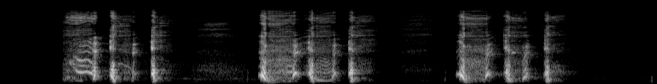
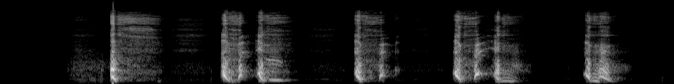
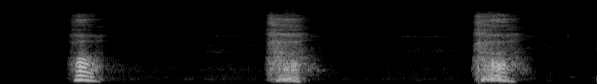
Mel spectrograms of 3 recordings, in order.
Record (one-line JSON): {"three_cough_length": "6.6 s", "three_cough_amplitude": 28738, "three_cough_signal_mean_std_ratio": 0.34, "cough_length": "6.7 s", "cough_amplitude": 32767, "cough_signal_mean_std_ratio": 0.32, "exhalation_length": "6.0 s", "exhalation_amplitude": 21043, "exhalation_signal_mean_std_ratio": 0.31, "survey_phase": "alpha (2021-03-01 to 2021-08-12)", "age": "45-64", "gender": "Female", "wearing_mask": "No", "symptom_none": true, "smoker_status": "Never smoked", "respiratory_condition_asthma": false, "respiratory_condition_other": false, "recruitment_source": "REACT", "submission_delay": "2 days", "covid_test_result": "Negative", "covid_test_method": "RT-qPCR"}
